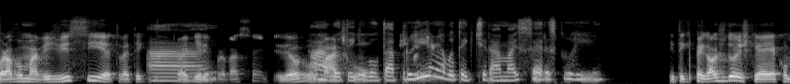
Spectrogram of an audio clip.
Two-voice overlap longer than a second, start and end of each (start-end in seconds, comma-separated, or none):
3.1-4.6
